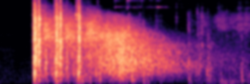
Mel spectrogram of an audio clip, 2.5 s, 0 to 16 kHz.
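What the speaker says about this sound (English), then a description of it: "let's go ahead and dump the rest of the magazine just to get an idea how much gas is going to blow back to my face" A fast string of suppressed rifle shots through a TISHA 556 suppressor, fired quickly to empty the magazine: a close, sharp burst of about five cracks merging into a hissing, decaying wash of noise.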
